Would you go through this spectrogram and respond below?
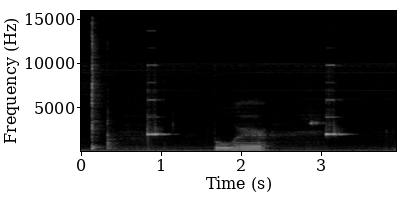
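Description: A kitchen timer is set for baking an Irish coffee cheesecake, giving a few short, clear electronic beeps spaced apart, with a brief spoken word in the middle.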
